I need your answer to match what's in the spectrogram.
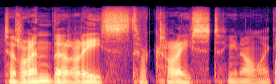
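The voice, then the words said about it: Put-on Scottish accent. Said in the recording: “that almost sounded Scottish ... that's my Scottish one”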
